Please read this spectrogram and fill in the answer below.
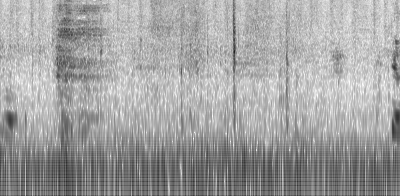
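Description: Steady low rumble of a car interior while driving, with a short burst of noise about half a second in and a single sharp click a little after two seconds.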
